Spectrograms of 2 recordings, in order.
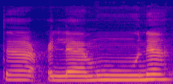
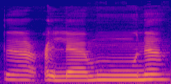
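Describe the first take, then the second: Both takes have the same delivery.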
